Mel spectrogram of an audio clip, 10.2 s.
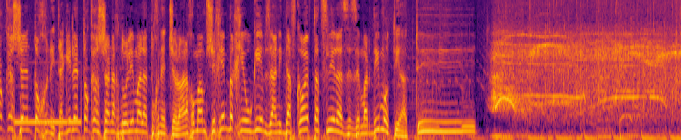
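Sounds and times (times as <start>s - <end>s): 
speech: 0.0s - 7.6s
applause: 7.3s - 10.2s.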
